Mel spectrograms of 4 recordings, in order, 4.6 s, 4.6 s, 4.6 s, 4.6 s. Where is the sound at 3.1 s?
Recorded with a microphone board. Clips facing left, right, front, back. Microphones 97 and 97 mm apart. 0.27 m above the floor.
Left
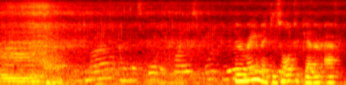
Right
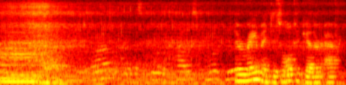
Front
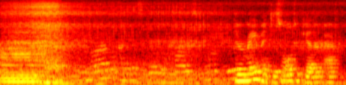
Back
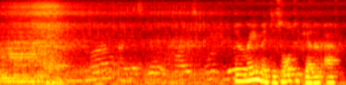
145° left, 2 m.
